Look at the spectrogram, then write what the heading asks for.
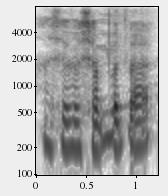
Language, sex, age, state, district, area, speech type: Bengali, female, 60+, West Bengal, Darjeeling, rural, spontaneous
